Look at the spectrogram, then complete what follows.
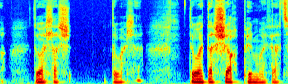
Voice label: "siop", Welsh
